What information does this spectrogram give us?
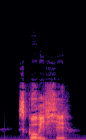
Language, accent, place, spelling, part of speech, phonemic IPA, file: French, France, Lyon, scorifier, verb, /skɔ.ʁi.fje/, LL-Q150 (fra)-scorifier.wav
- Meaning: to scorify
